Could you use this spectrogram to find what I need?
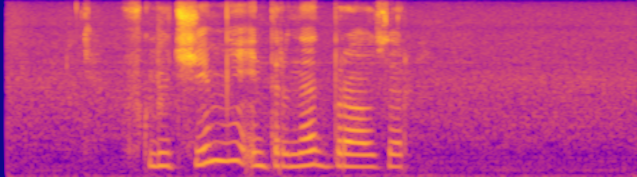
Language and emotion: Russian, neutral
